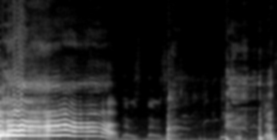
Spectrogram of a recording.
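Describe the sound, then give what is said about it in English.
A person's voice imitates a screaming mushroom with a loud, sustained high wail that slides down in pitch after about a second and a half, followed by a few brief, quieter vocal noises. “That was all the screaming mushrooms right there.”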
